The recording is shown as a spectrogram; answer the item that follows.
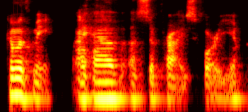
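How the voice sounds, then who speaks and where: A man acts out an eager, devoted young husband in a sitcom read-through. His voice sits in the middle of the male range. He talks in an earnest, excitable way. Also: medium pitch, normal speed, breathy edge, natural voice. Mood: eager, reassuring.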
